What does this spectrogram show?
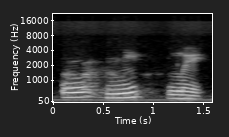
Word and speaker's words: Onilé: Assim mesmo como eu estou falando, se escreve Onilé.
